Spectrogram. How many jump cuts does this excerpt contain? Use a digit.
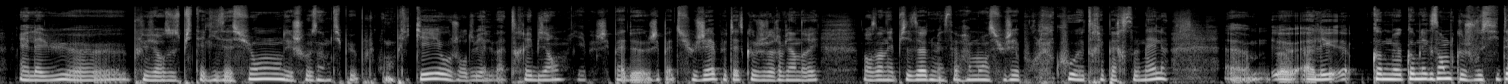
1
